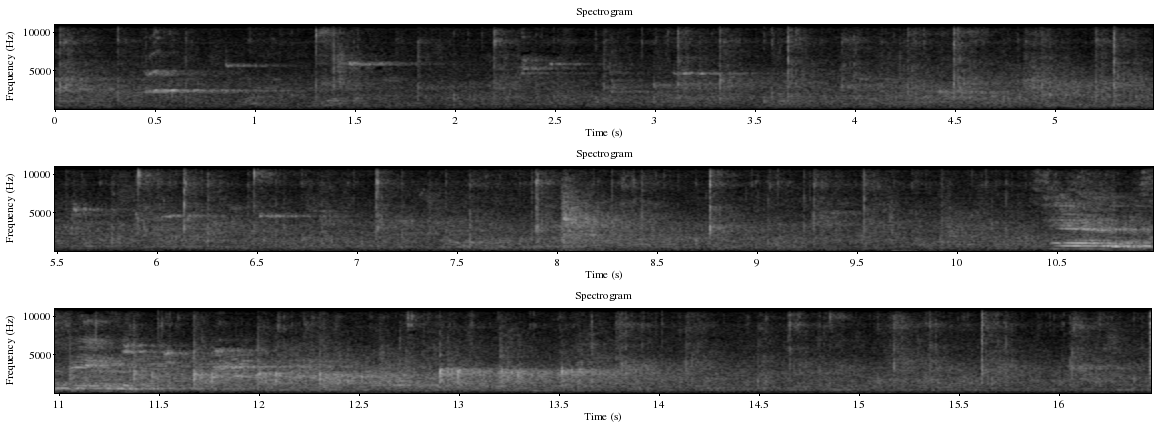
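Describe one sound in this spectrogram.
A crowd of players murmurs and calls out in the distance.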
